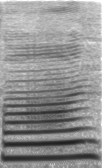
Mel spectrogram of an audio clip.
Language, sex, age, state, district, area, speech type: Punjabi, female, 18-30, Punjab, Muktsar, urban, read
